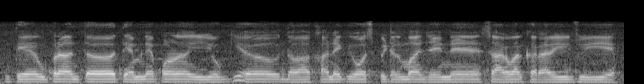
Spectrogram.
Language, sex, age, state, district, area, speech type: Gujarati, male, 30-45, Gujarat, Ahmedabad, urban, spontaneous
